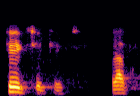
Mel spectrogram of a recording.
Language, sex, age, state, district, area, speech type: Maithili, male, 45-60, Bihar, Supaul, rural, conversation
